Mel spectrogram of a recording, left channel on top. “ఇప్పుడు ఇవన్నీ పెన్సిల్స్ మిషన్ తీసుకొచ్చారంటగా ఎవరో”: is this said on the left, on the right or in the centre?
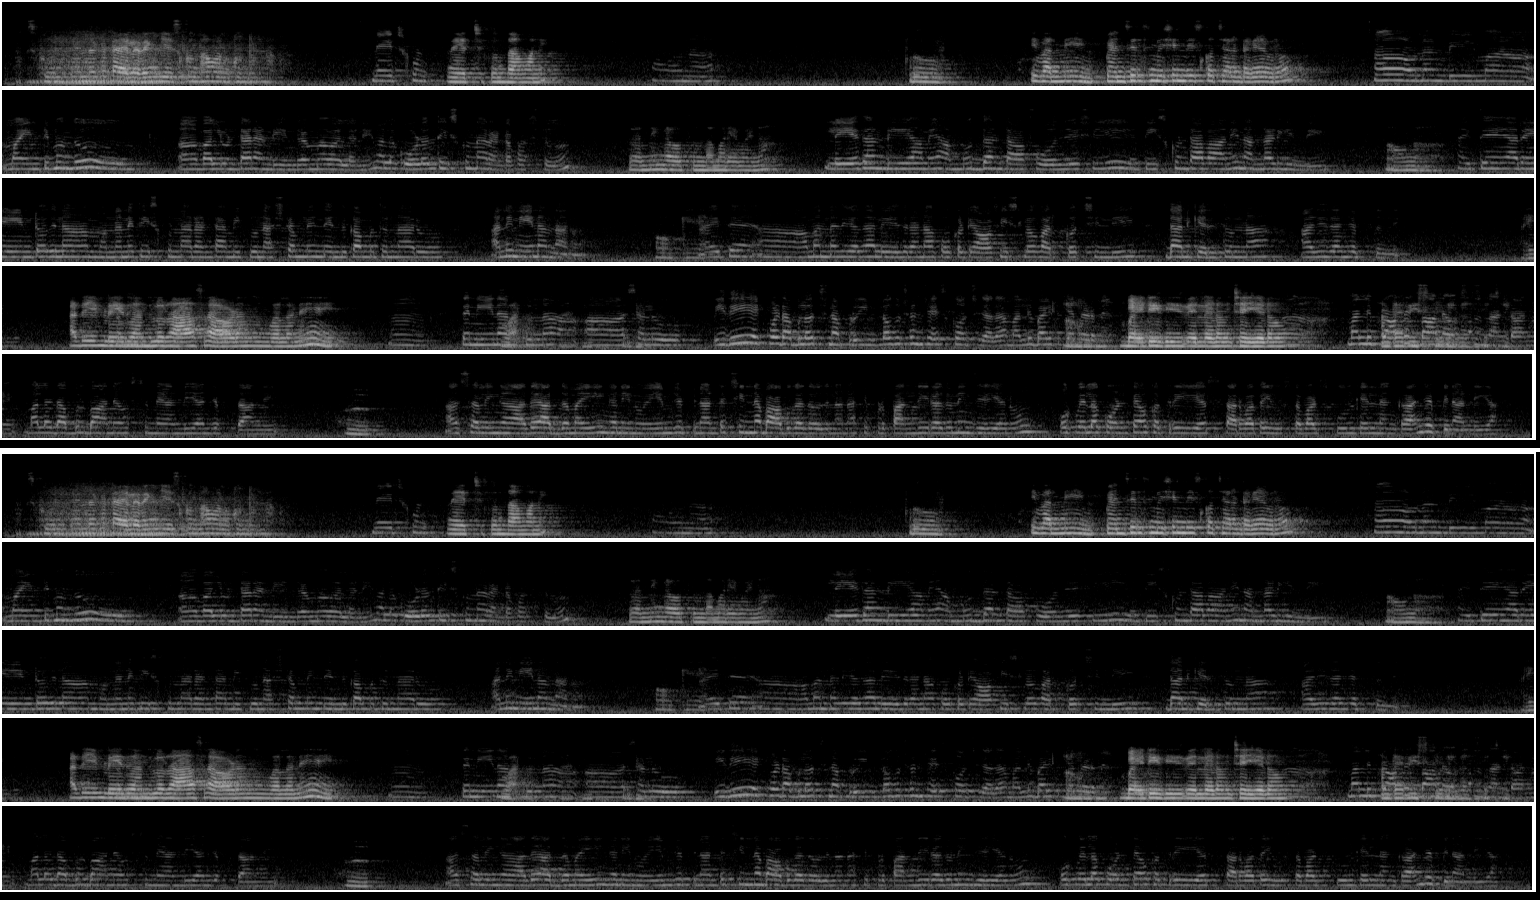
Centre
